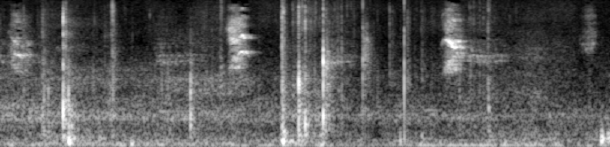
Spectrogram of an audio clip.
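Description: Footsteps on a debris-strewn floor: scattered crunches and light knocks of broken plaster, board and glass shifting underfoot, with a few faint, brief high chirps.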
